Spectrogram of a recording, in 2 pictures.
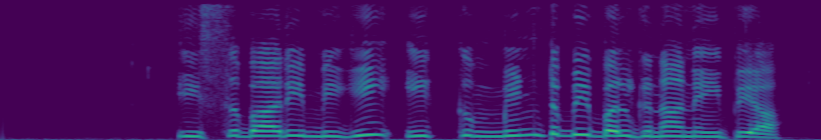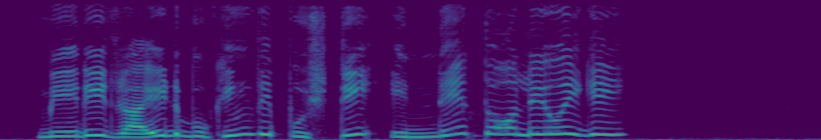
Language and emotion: Dogri, surprised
